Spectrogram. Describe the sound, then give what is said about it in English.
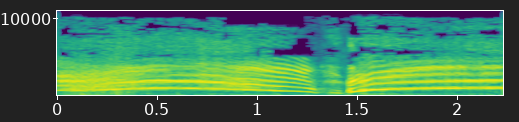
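A person loudly imitates a sparrow call, in reference to the film Red Sparrow, with a long, strained, scream-like cry that slides downward, breaks off briefly, then swoops back up and holds. “By the way, I don't think sparrows actually sound like that.”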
